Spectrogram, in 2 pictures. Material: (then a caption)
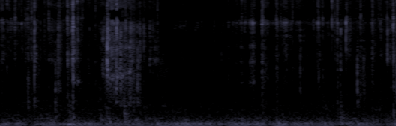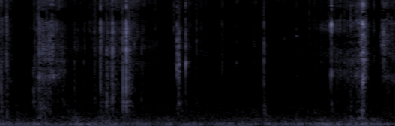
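Soap. A solid purple bar of soap is held in the hand while a metal blade scrapes and cuts thin shavings off its surface. The result is a quiet series of crisp, bright scraping and crunching strokes with short tearing bursts, set over a faint low hum.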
